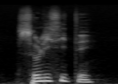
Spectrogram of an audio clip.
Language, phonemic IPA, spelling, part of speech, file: French, /sɔ.li.si.te/, solliciter, verb, Fr-solliciter.ogg
- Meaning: 1. to solicit 2. to attract (attention, interest)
